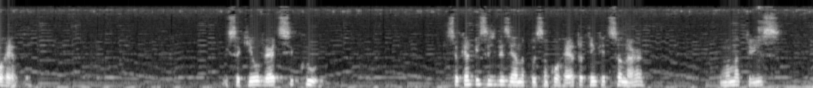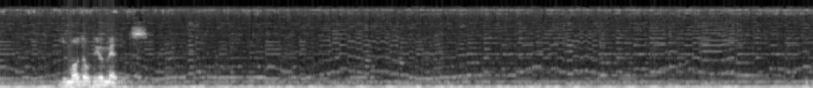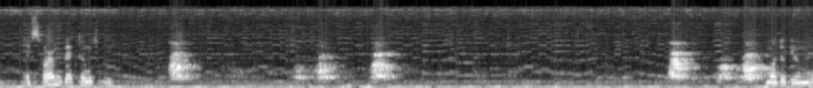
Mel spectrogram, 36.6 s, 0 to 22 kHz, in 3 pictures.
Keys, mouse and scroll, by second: 2.9-4.3 drag, 10.2-11.3 right drag, 26.1 click, 27.0-28.0 drag, 29.3 click, 31.9-35.3 drag.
